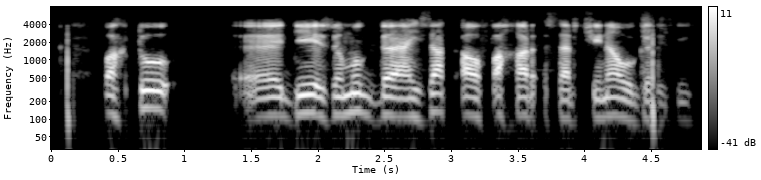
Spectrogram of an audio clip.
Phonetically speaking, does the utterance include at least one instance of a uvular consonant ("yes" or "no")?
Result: no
